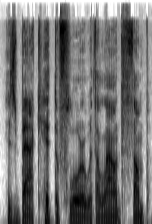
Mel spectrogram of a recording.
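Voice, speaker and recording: A man narrates a fiction audio drama in a low register. The sound is dry, with very little room on it, and the delivery is scripted storytelling. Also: little pitch movement, a little slow, dry recording.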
